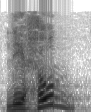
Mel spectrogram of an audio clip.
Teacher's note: باءين، الباء الأولى ساكنة والثانية مكسورة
